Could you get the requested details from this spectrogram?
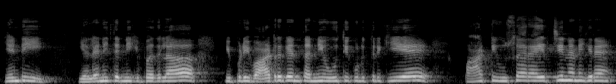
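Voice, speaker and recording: A man's voice: a little high, flat delivery, fairly quick, mellow. A man acting as a bossy coconut seller in a comedy skit, scolding and blustering. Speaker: comic actor playing a coconut seller.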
